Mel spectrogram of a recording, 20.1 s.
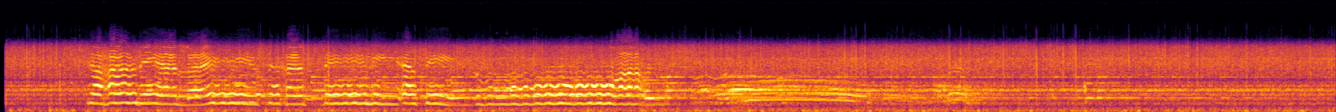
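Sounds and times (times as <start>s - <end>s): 
voice singing AHH in Egypt Rast: 1.3s - 17.2s.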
